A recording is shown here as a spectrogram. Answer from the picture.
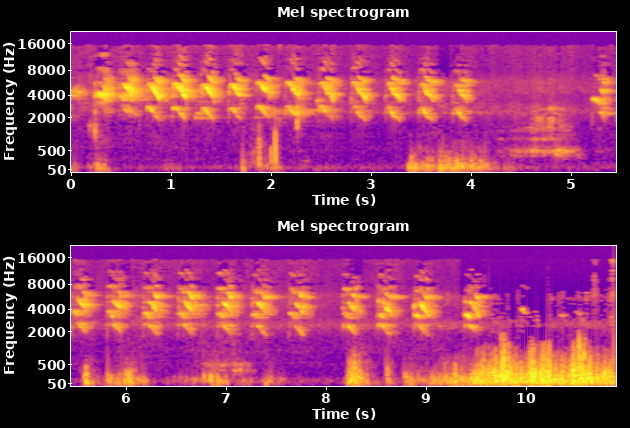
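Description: A bird calling in fast, even runs of sharp chirps, about five a second, in two long bouts. A low rumble comes in now and then and is loudest near the end, louder than the bird.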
